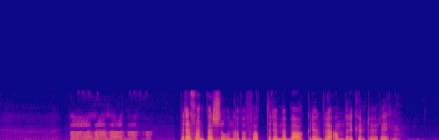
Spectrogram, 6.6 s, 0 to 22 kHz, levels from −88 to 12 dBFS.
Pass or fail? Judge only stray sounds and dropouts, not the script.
fail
